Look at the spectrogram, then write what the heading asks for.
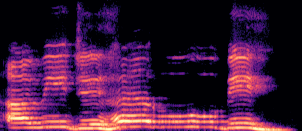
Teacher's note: اچھا ادھر دیکھیے گا ہا کے نیچے جو ہے کھڑی زیر ہے، اور بہت سے لوگ جب یہاں پر وقف کرتے ہیں بھی ہی ایسے ہی وقف کرتے ہیں، جب بھی ہا کا وقف آتا ہے، ہا پر ہم آ کر رکتے ہیں تو ہم نے ہا کو سائلنٹ کرنا ہوتا ہے، ہا کو ساکن کرنا ہوتا ہے، تو یہاں پر ہم نے ہا کو ساکن کرنا ہے، اس کی کھڑی زیر کو نہیں پڑھنا، تو یہ پڑھا جائے گا اویجہروا بہ۔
